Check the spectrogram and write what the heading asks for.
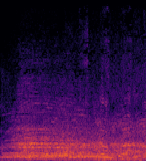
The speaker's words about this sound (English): And see how they sound less happy and less enlightened. Like, oh, their cheer wasn't, woo!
